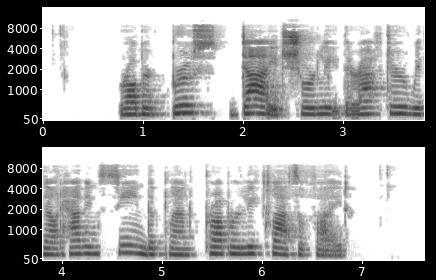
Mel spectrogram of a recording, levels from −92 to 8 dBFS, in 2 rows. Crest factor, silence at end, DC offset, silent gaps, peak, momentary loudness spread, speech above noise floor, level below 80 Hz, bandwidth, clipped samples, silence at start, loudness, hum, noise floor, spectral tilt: 20 dB; 0.75 s; under 0.1%; none; -4 dBFS; 11 LU; 59 dB; -66 dBFS; 9.4 kHz; under 0.1%; 0.75 s; -23 LUFS; none; -82 dBFS; -3.5 dB/octave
